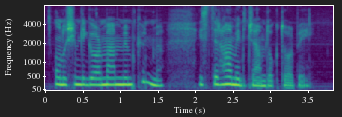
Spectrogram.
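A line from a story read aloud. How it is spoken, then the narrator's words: Excited voice. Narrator (Turkish): Heyecanlı bir sesle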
